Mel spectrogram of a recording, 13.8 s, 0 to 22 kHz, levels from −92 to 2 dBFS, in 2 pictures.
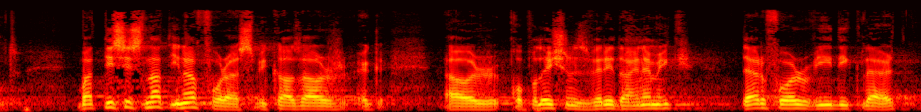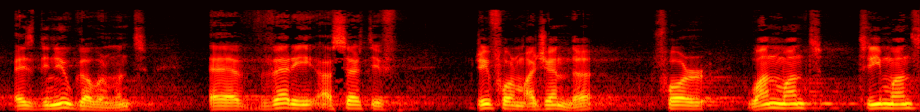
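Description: Nothing stood out on listening to this recording.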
